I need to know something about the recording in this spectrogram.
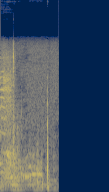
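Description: The tail end of a recording: a few short pitched, gliding sounds fade out, a sharp click comes just before one second in, and the audio then cuts off abruptly into dead digital silence.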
